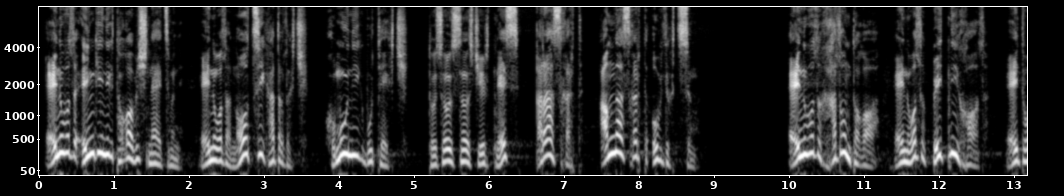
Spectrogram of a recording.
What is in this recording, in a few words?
Dubbing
